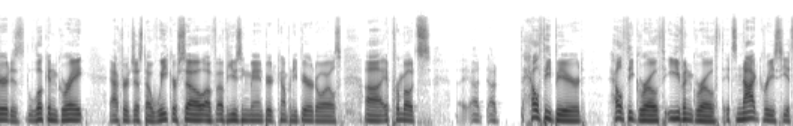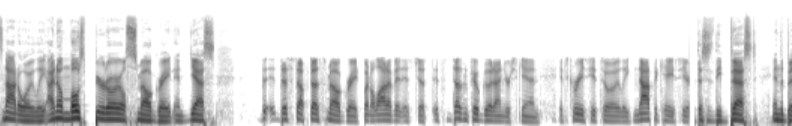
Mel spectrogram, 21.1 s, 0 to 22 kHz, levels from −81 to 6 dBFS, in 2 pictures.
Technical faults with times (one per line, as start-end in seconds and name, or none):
13.69-19.82 input switched to a poorer device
